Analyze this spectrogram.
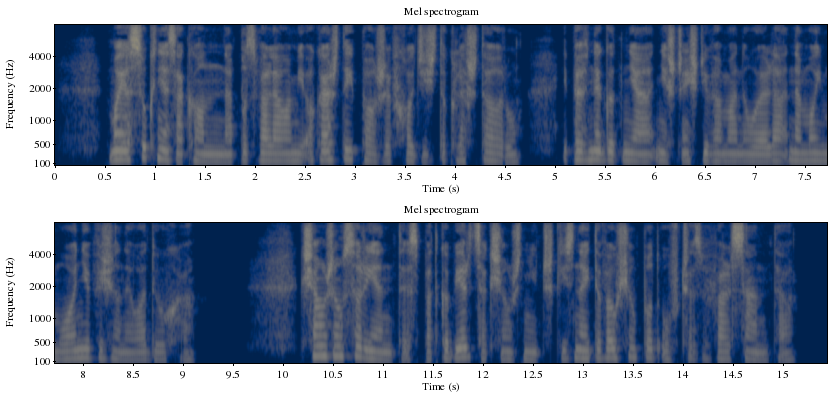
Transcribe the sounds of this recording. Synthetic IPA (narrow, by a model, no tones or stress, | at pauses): mɔjasukɲazakʰɔnːapɔzvalawamʲiʔɔkaʐd̪ɛjpɔʐɛfxɔd͡ʑid͡ʑd̪ɔklaʂt̪ɔɾuipɛvnɛɡɔd̪ɲaɲɛʂt͡ʂɛ̃w̃ɕlʲivamanuɛlanamɔjimwɔɲɛvɘʑɔnɛwad̪uxa | kɕɔ̃w̃ʐɛw̃sɔɾjɛnt̪ɛspat̪kɔbʲjɛɾt̪sakɕɛ̃w̃ʐɲit͡ʂkʲiznajd̪ɔvawɕɛpɔd̪uft͡ʂazvːalsant̪ʰa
